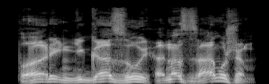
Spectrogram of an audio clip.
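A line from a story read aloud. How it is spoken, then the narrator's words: Laughing guffaw. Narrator (Russian): хохотнул кто-то из отдыхающих ведьмаков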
